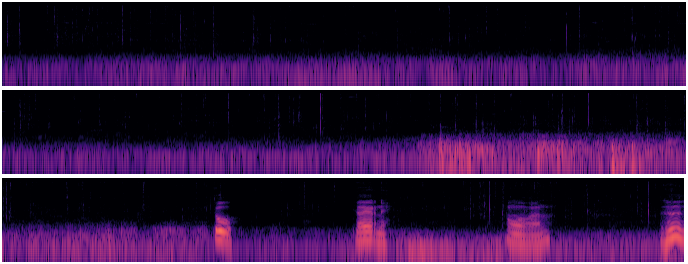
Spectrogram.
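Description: Light rain patters on a river's surface.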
